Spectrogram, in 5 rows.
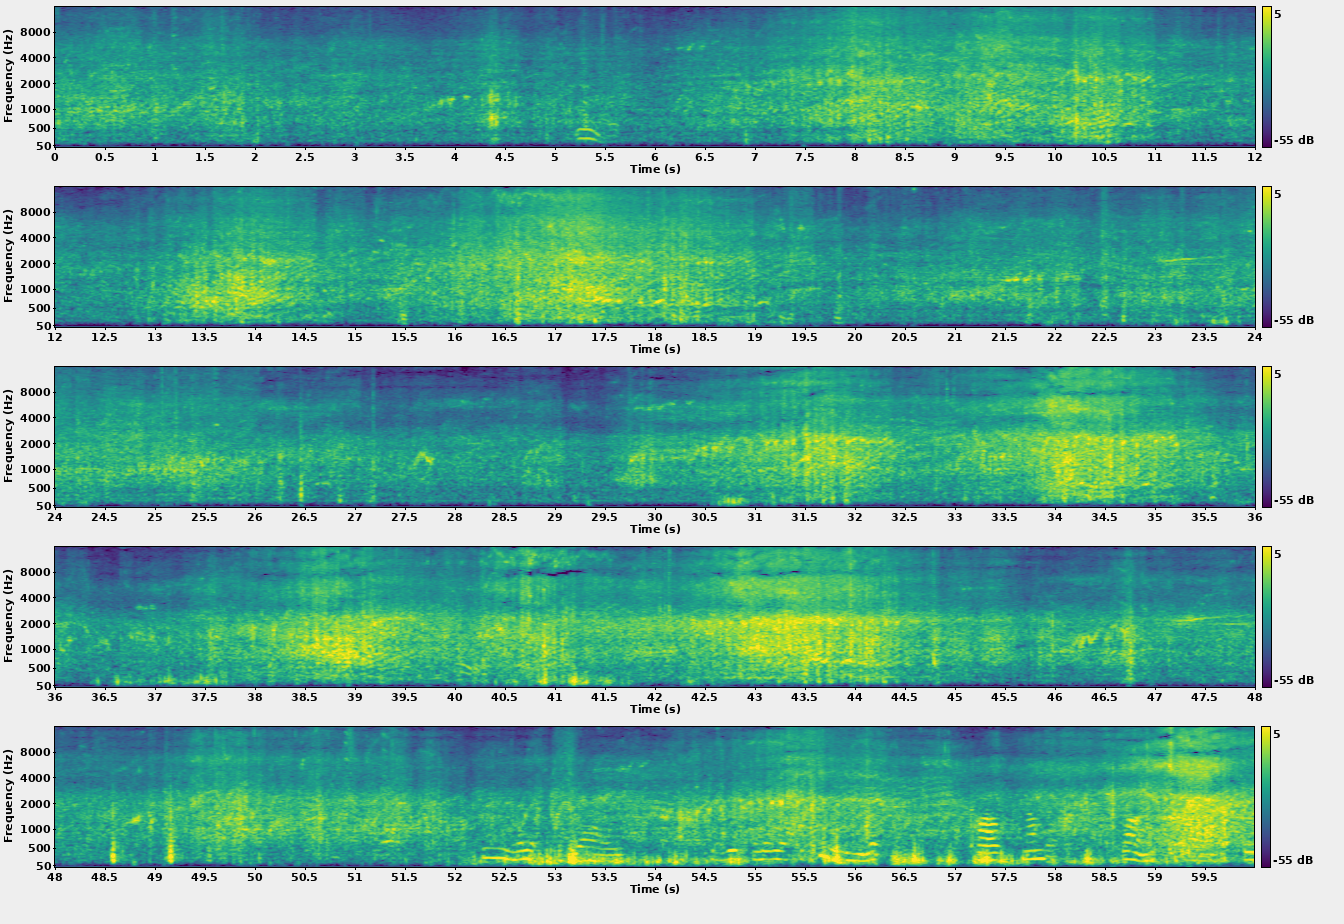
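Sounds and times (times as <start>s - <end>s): electric rc cars whining: 0.0s - 59.9s
tyres scrabbling on dirt: 0.0s - 59.9s.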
